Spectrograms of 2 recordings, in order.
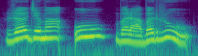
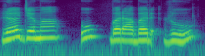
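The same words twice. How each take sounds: First: "रू" said as roo with a long ū; long u sound. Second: "रू" said as ru with a short u; short u sound. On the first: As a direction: draw out the u in "रू", slowly. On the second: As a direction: clip the u in "रू" short, as रु. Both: Shown as a demonstration. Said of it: "उ और ऊ की मात्राएं र के पेट में लगाई जाती हैं".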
